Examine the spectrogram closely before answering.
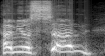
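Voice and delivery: screaming. Acted. Son screaming at his father in anguish. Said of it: "he screamed up at Crouch".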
